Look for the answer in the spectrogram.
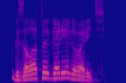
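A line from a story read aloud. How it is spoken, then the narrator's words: Booming laughter. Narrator (Russian): капитан гулко расхохотался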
